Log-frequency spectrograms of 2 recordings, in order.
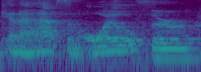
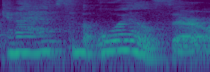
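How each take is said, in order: First: It is said in an American accent. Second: It is said in a non-American accent. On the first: "Or like in an American accent" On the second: "He's all like"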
